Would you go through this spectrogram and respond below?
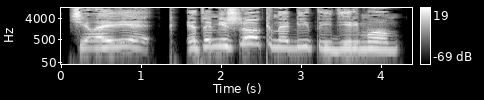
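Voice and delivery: high creaky devil, forced out; squeezed out. Acted. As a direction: squeeze it out slowly. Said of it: "выдавил Дитер".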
